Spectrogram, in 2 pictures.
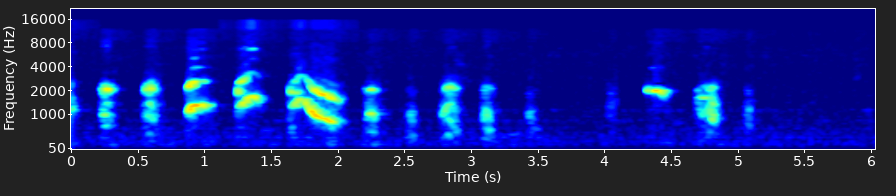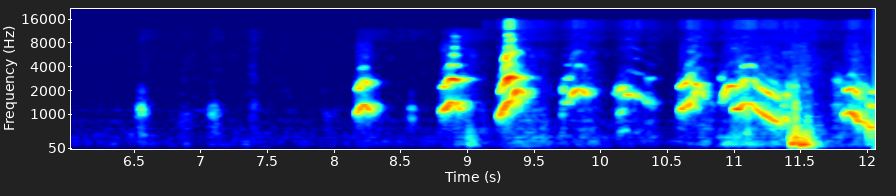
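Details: Young Blenheim Cavalier King Charles Spaniel puppies, Remy's first litter of six, in an indoor pen during potty training: scattered thin squeaks, a quiet pause, then a denser run of rising and falling whines and yelps.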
